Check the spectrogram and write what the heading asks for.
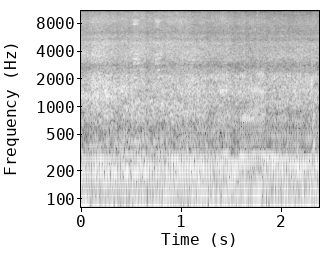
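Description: Motorcycle engine running steadily at cruising speed, under a heavy rush of wind and wet-road tyre noise.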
